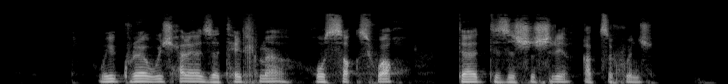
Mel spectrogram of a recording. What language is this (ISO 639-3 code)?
kbd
